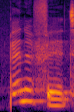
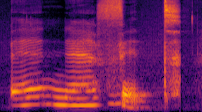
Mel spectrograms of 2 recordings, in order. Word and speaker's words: benefit: Benefit has three syllables. Benefit. Emphasis is on the first syllable.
